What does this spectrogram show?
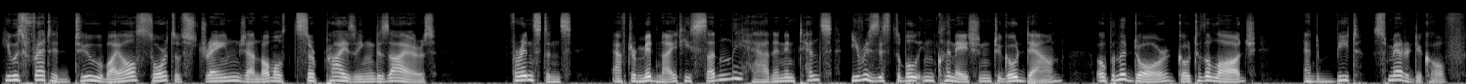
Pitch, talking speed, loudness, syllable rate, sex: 150 Hz, 150 wpm, -18 LUFS, 5.0 syllables/s, male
